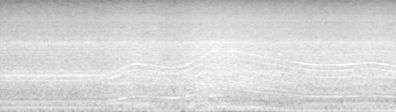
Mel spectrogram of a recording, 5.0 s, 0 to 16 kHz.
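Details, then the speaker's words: 2003 Toyota Highlander 3.0 L automatic; a thin whine from the engine compartment, apparently from the alternator, climbs and falls with revs. A battery tester showing no voltage confirmed the alternator needed replacing. "the problem is there's a winding sound that's coming from the engine compartment and the sound sounds like it's coming from the alternator"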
